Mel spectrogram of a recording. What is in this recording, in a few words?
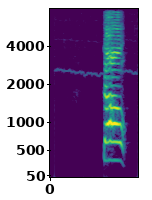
"dao1", Chinese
